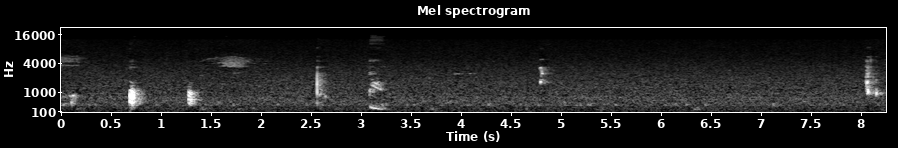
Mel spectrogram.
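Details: Little child with a bout of hiccups: soft, brief, sharp gulping sounds at irregular intervals, about seven in eight seconds, in a quiet room.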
